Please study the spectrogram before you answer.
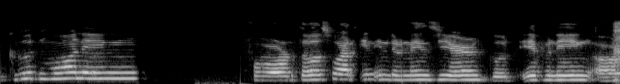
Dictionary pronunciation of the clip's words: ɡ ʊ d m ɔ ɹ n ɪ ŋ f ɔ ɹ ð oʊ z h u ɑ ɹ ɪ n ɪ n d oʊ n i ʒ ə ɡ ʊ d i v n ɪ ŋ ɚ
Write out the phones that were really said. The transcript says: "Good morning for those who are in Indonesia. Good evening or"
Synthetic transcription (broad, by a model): ɡ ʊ d m ɔ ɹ n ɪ ŋ f ɔ ɹ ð oʊ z h u ɑ ɹ ɪ n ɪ n d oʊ n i z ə ɡ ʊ d i v n ɪ ŋ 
